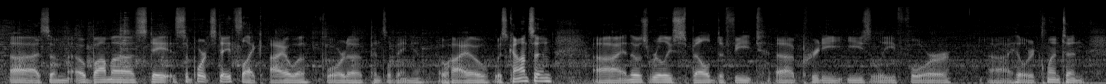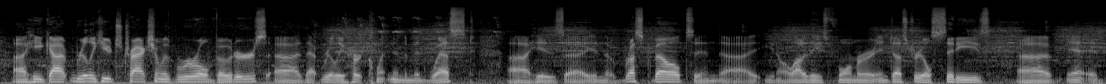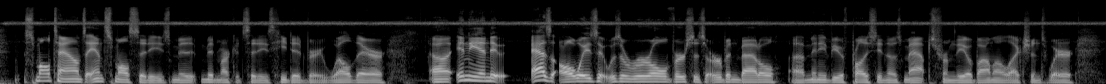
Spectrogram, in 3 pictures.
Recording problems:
animal sounds; noticeable; throughout; 15 dB below the speech

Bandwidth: 15 kHz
